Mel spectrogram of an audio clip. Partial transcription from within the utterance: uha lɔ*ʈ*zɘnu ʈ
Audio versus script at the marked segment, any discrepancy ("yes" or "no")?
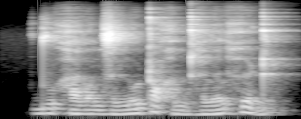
yes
